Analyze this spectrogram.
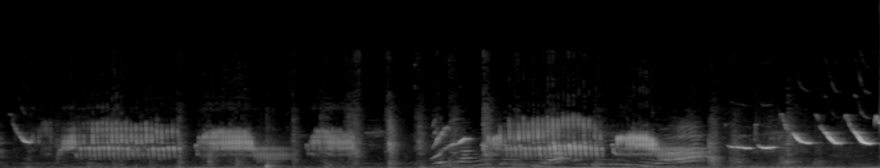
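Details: Canary song used as a lure to prompt other canaries to sing: varied high phrases of buzzy trills and rapid rolls, some sliding notes, ending in a run of sharp rising chirps; faint low hum underneath.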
